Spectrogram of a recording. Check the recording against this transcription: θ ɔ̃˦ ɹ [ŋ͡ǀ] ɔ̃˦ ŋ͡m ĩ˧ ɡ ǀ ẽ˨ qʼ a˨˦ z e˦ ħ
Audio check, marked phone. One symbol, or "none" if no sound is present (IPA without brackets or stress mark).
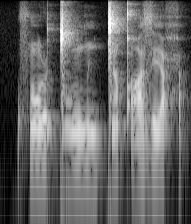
ɡ͡ǀ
